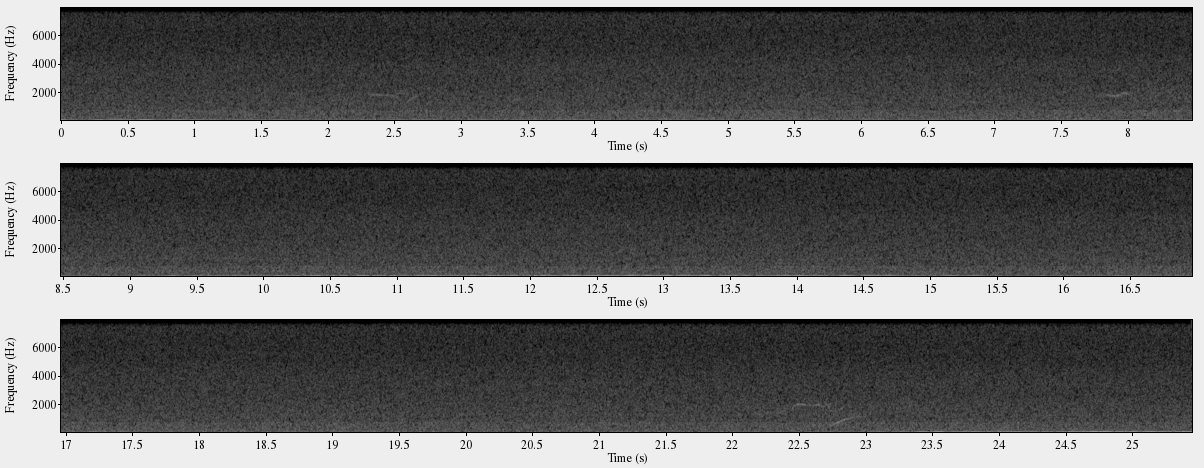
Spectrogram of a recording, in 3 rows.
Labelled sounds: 2.3	2.6	killer whale, offshore, 1.7 to 1.9 kHz
7.8	8.1	killer whale, offshore, 1.7 to 2.0 kHz
22.8	23.0	killer whale, offshore, 0.80 to 1.2 kHz

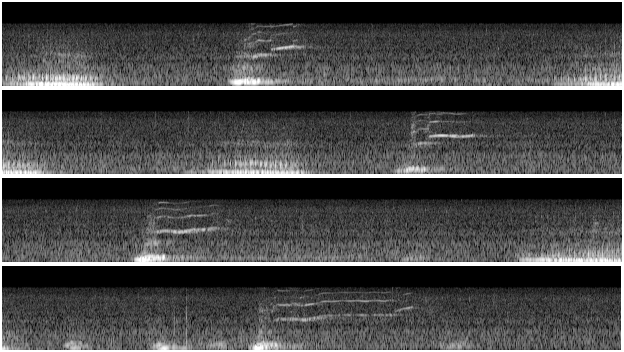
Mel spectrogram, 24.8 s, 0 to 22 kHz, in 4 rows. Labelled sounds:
0.6	0.9	humpback whale, 1.5 to 1.8 kHz
2.3	3.1	humpback whale, 1.4 to 7.9 kHz
8.4	8.8	humpback whale, 1.5 to 1.9 kHz
10.3	11.0	humpback whale, 1.3 to 7.2 kHz
13.9	14.7	humpback whale, 1.5 to 7.1 kHz
21.3	22.8	humpback whale, 1.5 to 6.2 kHz

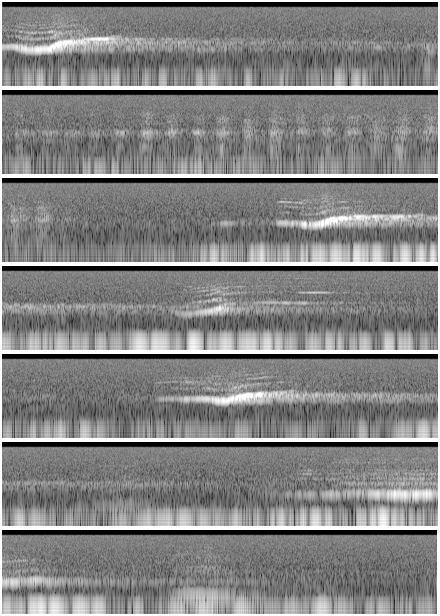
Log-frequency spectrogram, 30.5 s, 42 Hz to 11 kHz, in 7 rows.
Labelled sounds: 11.5	13.0	humpback whale, 0.80 to 2.3 kHz
15.0	16.4	humpback whale, 0.90 to 4.9 kHz
19.0	20.4	humpback whale, 0.80 to 3.0 kHz
25.0	25.5	humpback whale, 0.90 to 1.2 kHz
25.9	26.2	humpback whale, 1.2 to 1.4 kHz

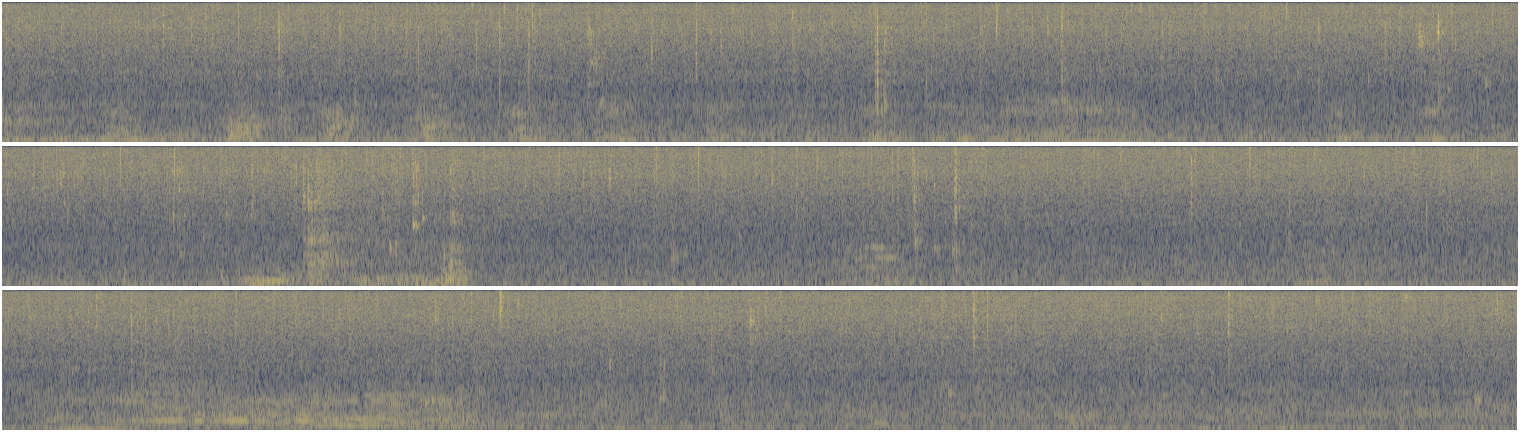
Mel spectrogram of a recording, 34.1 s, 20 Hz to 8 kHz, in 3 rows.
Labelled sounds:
13.6	13.9	humpback whale, 0.94 to 1.2 kHz

